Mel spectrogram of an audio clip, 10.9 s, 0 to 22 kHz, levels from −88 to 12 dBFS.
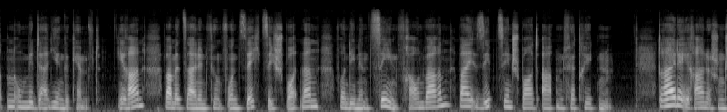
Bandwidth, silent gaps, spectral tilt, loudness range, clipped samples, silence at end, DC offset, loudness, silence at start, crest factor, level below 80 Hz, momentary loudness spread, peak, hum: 14 kHz; none; -5.5 dB/octave; 2 LU; under 0.1%; 0 s; under 0.1%; -23 LUFS; 0 s; 18 dB; -56 dBFS; 12 LU; -4 dBFS; none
